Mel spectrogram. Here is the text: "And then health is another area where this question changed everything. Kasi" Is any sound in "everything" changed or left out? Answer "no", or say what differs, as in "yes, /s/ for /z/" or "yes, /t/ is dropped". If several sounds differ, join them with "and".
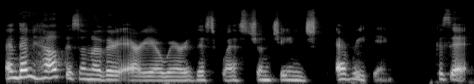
no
